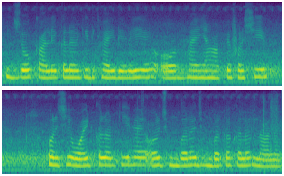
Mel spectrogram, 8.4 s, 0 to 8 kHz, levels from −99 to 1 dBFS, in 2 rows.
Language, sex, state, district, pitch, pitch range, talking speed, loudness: Hindi, female, Punjab, Fazilka, 215 Hz, 205-220 Hz, 185 wpm, -13 LUFS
